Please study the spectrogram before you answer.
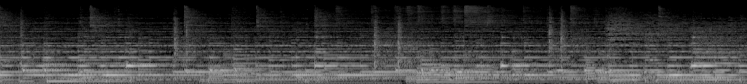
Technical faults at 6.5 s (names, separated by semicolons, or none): none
